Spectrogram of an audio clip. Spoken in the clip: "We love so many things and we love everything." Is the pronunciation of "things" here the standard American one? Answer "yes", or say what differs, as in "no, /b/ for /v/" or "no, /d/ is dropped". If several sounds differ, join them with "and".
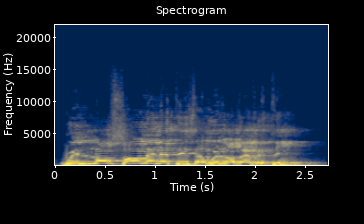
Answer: no, /t/ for /θ/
